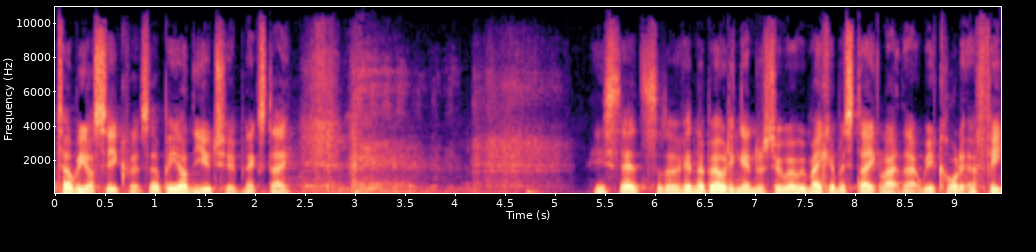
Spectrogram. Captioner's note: laughter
